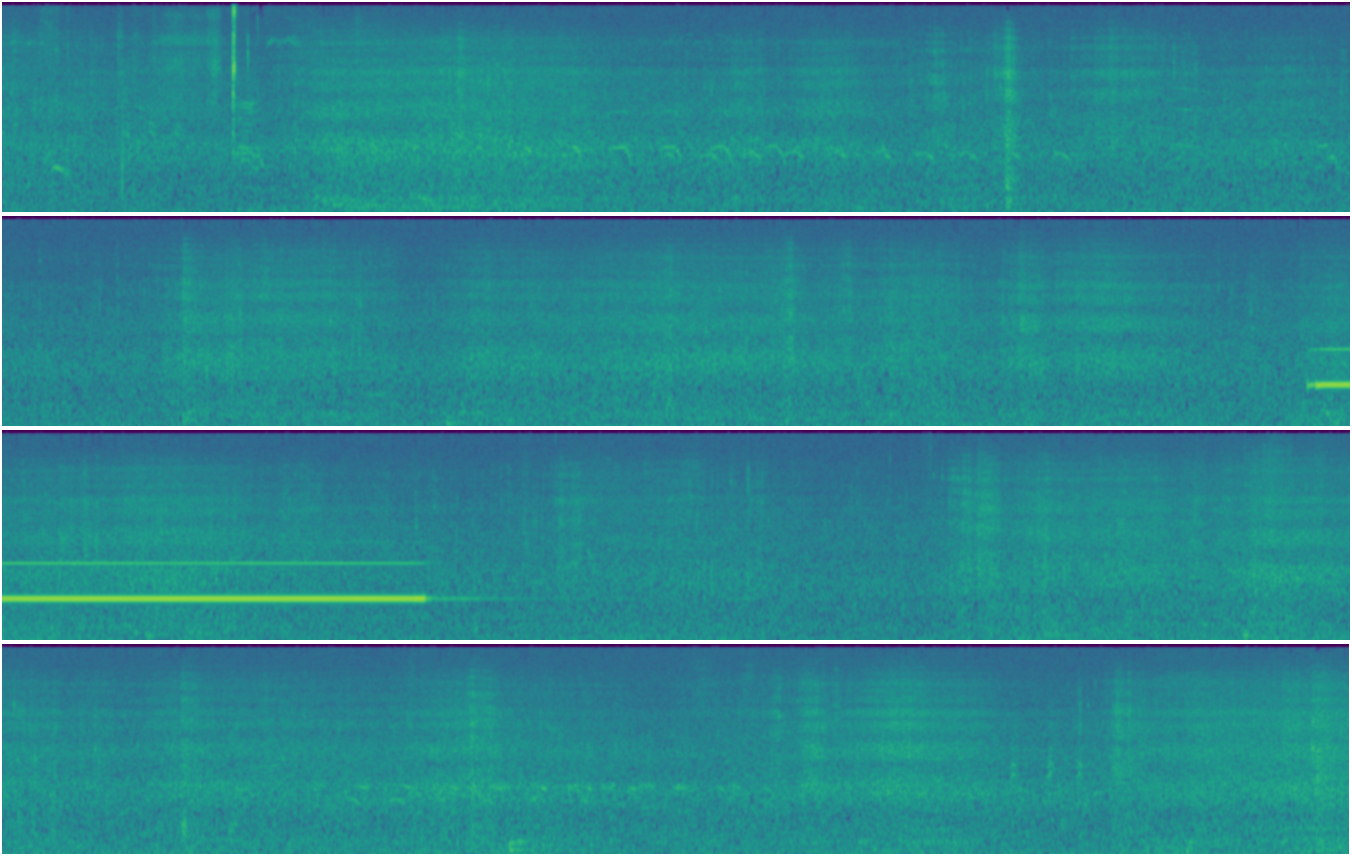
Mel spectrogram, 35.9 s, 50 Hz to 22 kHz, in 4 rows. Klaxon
0:17.7 0:21.5

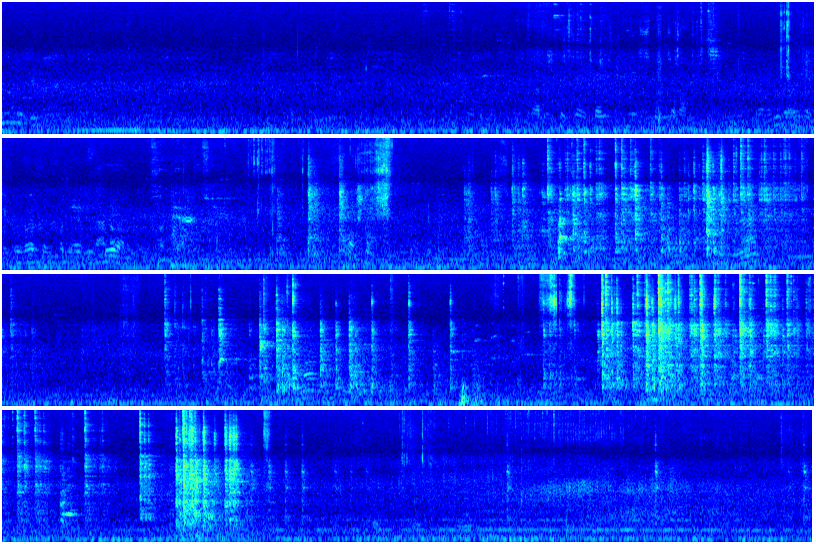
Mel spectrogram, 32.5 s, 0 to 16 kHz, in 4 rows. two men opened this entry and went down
0:09.7 0:32.4

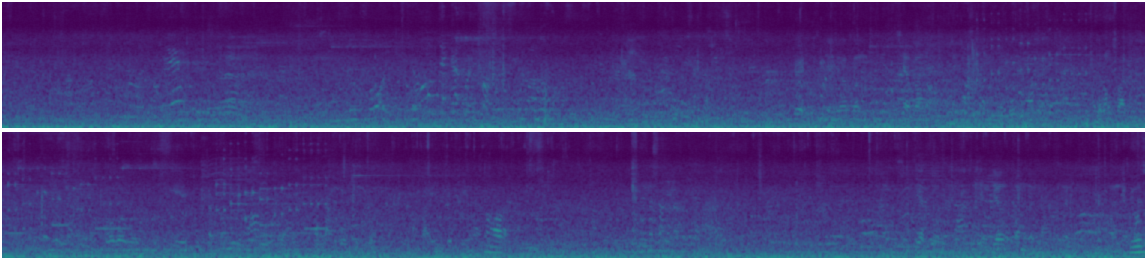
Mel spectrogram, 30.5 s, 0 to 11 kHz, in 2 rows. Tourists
0:12.4 0:20.8

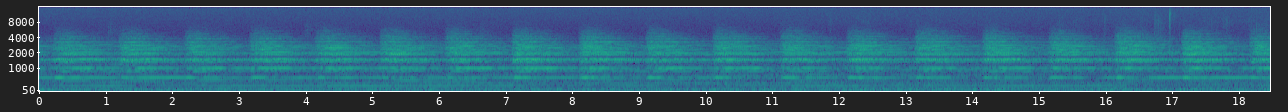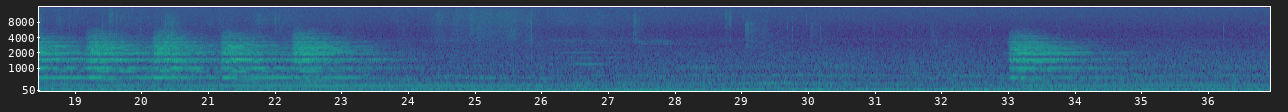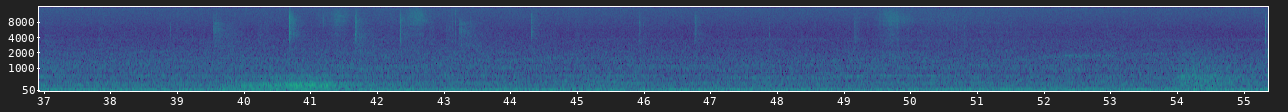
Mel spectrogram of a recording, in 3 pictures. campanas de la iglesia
0:00.0 0:30.3

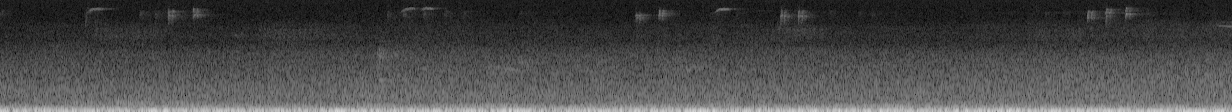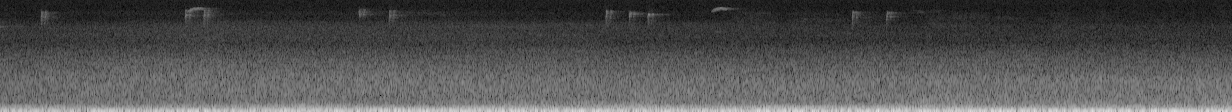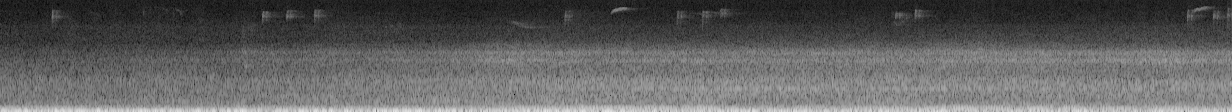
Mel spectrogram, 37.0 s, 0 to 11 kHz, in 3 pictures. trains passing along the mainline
0:12.8 0:36.9

